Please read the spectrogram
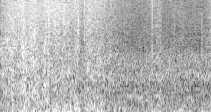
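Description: Steady low rumble of wind on the microphone, with no distinct events.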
